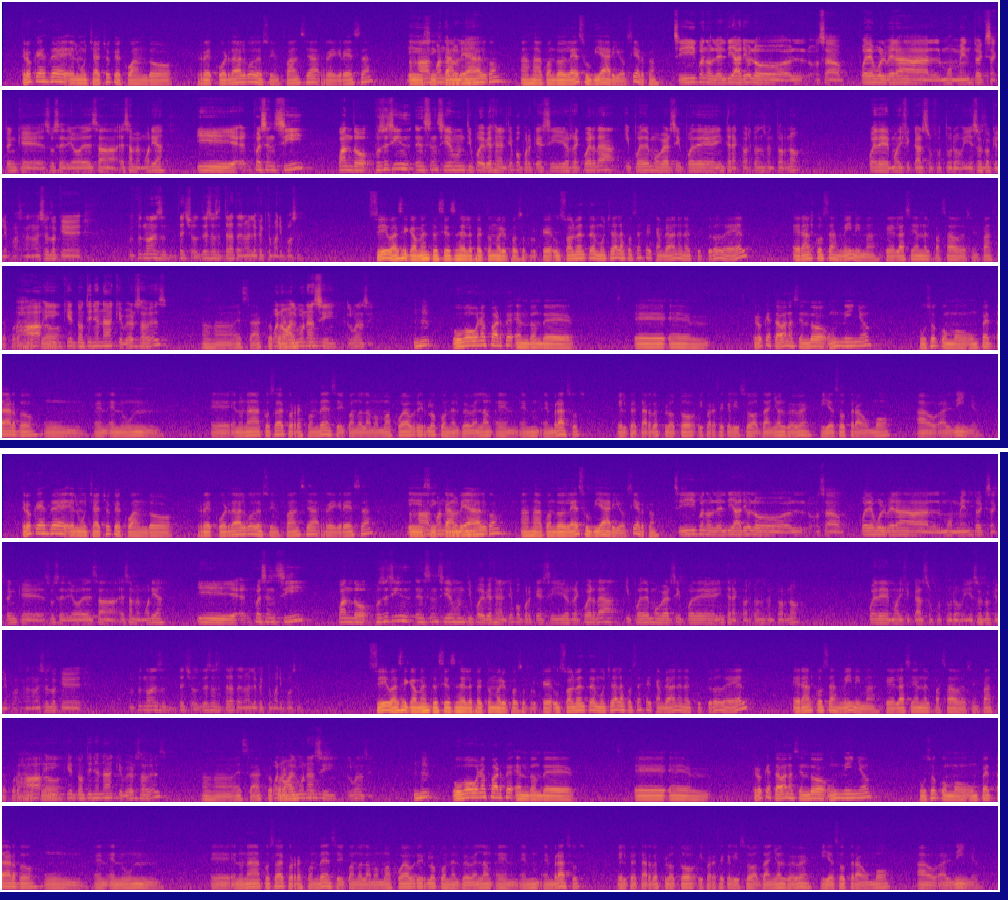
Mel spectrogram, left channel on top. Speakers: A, in the centre; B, on the left.
A: creo que es de el muchacho que cuando recuerda algo de su infancia regresa
B: Ajá,
A: y si
B: cuando
A: cambia
B: lo lee.
A: algo, ajá, cuando lee su diario, ¿cierto?
B: Sí, cuando lee el diario, lo, lo- o sea, puede volver al momento exacto en que sucedió esa, esa memoria. Y eh, pues en sí, cuando, pues es, sí- es en sí un tipo de viaje en el tiempo, porque si recuerda y puede moverse y puede interactuar con su entorno, puede modificar su futuro. Y eso es lo que le pasa, ¿no? Eso es lo que, pues no, es, de hecho, de eso se trata, ¿no? El efecto mariposa.
A: Sí, básicamente sí, ese es el efecto mariposa porque usualmente muchas de las cosas que cambiaban en el futuro de él eran
B: Eh,
A: cosas mínimas que él hacía en el pasado de su infancia. Por
B: Ajá,
A: ejemplo,
B: y que no tenía nada que ver, ¿sabes?
A: ajá, exacto.
B: Bueno,
A: Por ejemplo.
B: algunas sí, algunas sí.
A: Ujú. Hubo una parte en donde eh, em, creo que estaban haciendo, un niño puso como un petardo un- en, en un, eh, en una cosa de correspondencia y cuando la mamá fue a abrirlo con el bebé en, la- en, en- en brazos, el petardo explotó y parece que le hizo daño al bebé y eso traumó a- al niño,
